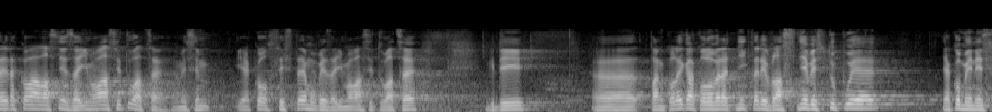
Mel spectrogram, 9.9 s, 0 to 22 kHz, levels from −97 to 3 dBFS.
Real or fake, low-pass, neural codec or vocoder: real; 7.2 kHz; none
